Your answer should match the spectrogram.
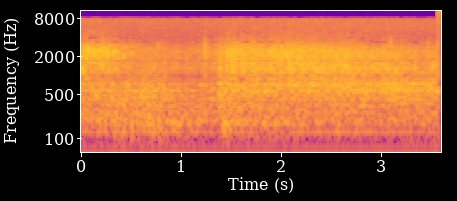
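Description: A loud, sustained roar of gunfire like a heavy cannon blast, rumbling steadily with no clear separate shots and no voices, used as a sound effect for Quaker Puffed Wheat and Puffed Rice cereals 'shot from guns'.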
